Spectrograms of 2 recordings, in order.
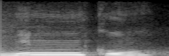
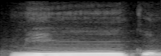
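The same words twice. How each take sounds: First: The n sound is pronounced clearly and fully. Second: The n sound is hidden in a nasal hum. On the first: The speaker calls it wrong. "Jangan minkum, ya, jangan dijelaskan" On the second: The speaker calls it right. "Jadi nun itu sembunyi"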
